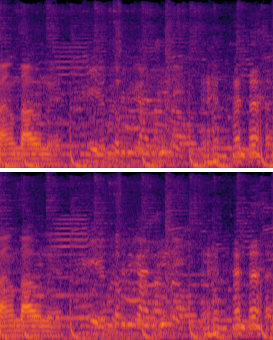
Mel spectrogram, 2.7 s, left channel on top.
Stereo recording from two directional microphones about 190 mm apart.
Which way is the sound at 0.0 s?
Centre (ahead or behind).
